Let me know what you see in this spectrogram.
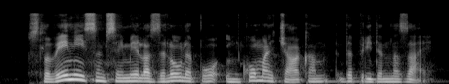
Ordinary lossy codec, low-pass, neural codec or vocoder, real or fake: none; none; codec, 24 kHz, 6 kbps, HILCodec; fake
